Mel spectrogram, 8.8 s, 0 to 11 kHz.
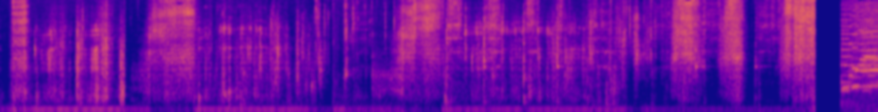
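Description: Close-miked eating sounds: crunchy chewing of fried chicken, then wet slurps of black bean sauce noodles, in irregular bursts. Just after 8 seconds the sound cuts off briefly, and a string of falling whistle-like tones begins.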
